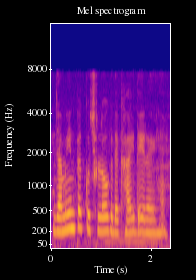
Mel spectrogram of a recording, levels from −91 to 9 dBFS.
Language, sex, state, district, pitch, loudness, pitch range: Hindi, female, Uttar Pradesh, Lucknow, 195 Hz, -16 LUFS, 180-220 Hz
